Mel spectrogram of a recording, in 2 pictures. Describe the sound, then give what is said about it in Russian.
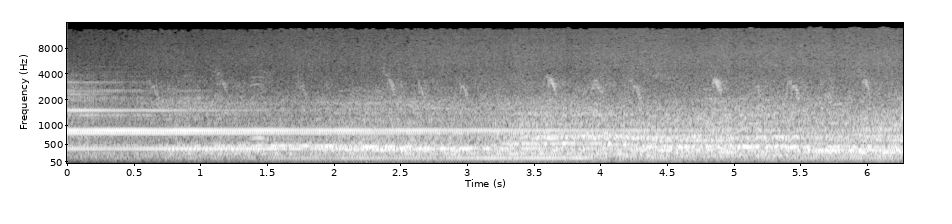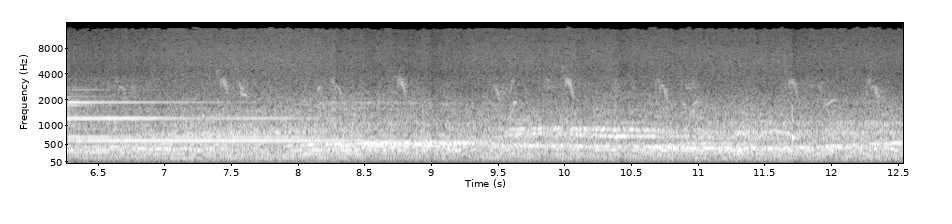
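Gethsemane church bells, in an authentic recording, ring steadily and loudly, their overlapping tones blending into a continuous, resonant wash of sound with humming overtones, and the pattern of strikes shifts partway through. “Звучат гефсиманские колокола.”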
